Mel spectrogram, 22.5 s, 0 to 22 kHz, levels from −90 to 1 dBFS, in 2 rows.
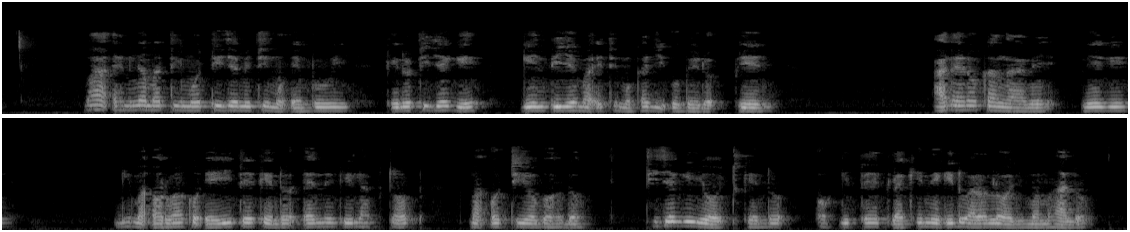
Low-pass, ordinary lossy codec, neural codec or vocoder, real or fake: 19.8 kHz; AAC, 24 kbps; none; real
